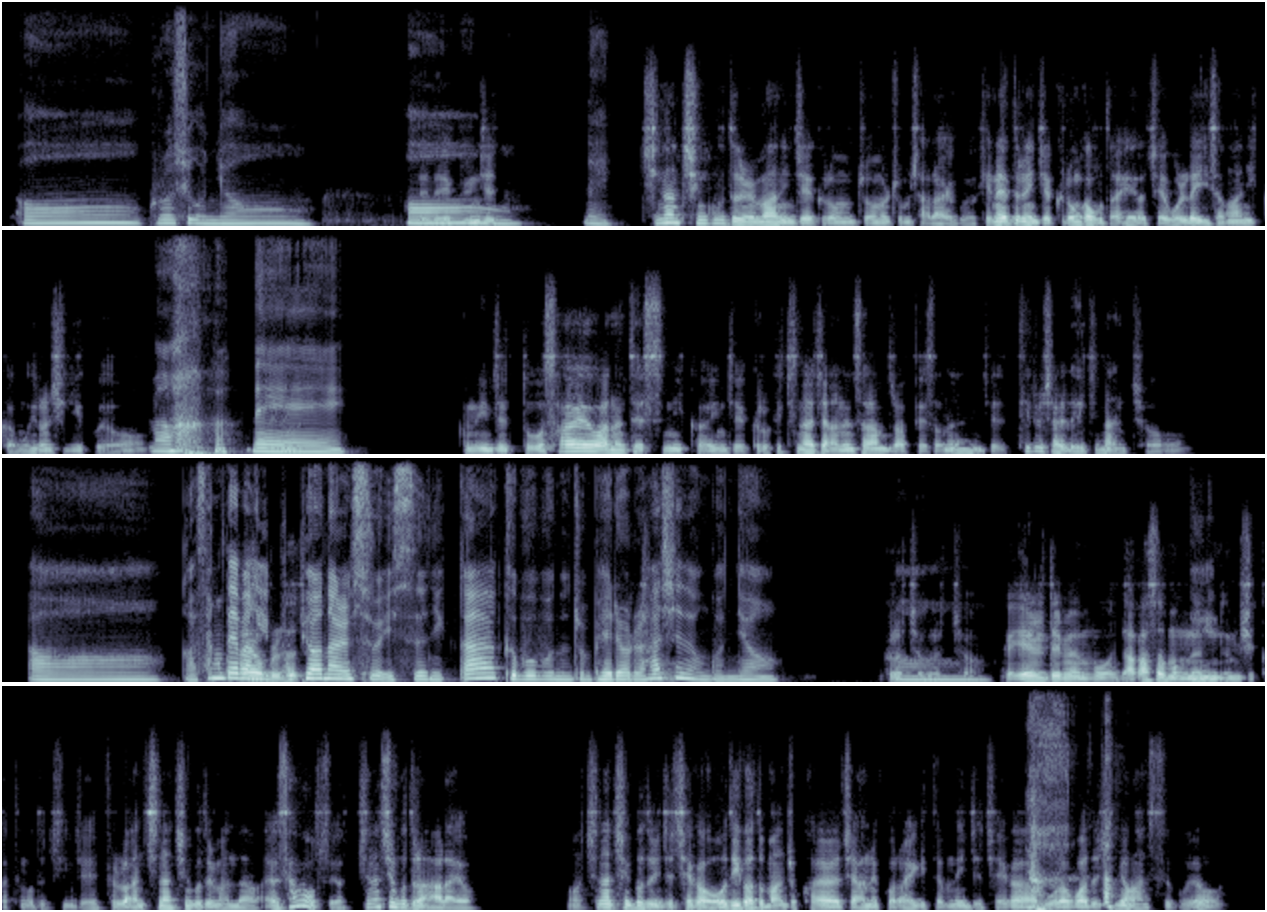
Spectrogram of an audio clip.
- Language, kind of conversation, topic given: Korean, advice, 실패가 두려워 새 취미를 시작하기 어려울 때 어떻게 하면 좋을까요?
- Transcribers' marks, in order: laughing while speaking: "아"; laugh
